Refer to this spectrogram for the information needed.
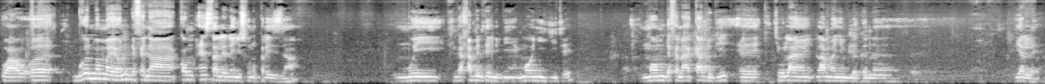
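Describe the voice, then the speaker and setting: A man with a Senegalese accent speaking as a local mayor, making a semi-formal announcement in a halting, list-like way. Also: medium pitch, steady tone, a little mellow. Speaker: local mayor and association vice-president. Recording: roomy echo, faint background noise.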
